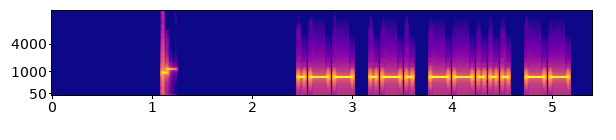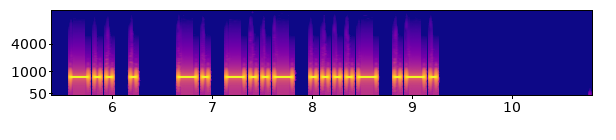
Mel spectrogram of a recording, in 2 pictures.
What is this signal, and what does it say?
Morse code, heard as a keyed tone, about 20 wpm, 700 Hz. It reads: WR7M DE NX4R
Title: USA Callsign DE Callsign - 4 Characters - 20wpm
